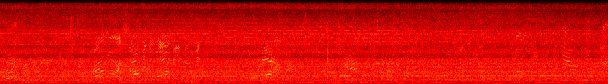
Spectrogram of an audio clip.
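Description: Ice resurfacing machines hum as they drive slowly across the ice.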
